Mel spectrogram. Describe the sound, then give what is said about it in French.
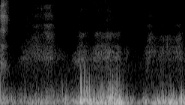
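Wind blows steadily outdoors in a forest, a low rushing roar that swells louder in the middle and eases off before rising again, with no voices present. “Je crois qu'on entend très bien le vent.”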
